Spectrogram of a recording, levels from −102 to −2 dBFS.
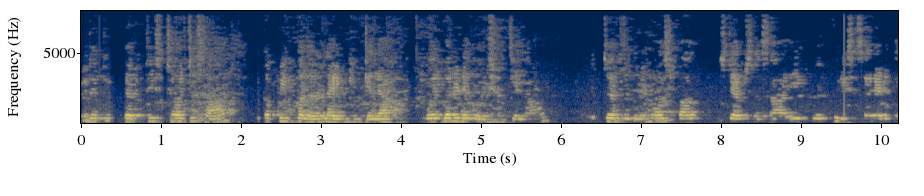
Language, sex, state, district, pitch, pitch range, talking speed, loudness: Konkani, female, Goa, North and South Goa, 225 Hz, 210-235 Hz, 130 wpm, -26 LUFS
